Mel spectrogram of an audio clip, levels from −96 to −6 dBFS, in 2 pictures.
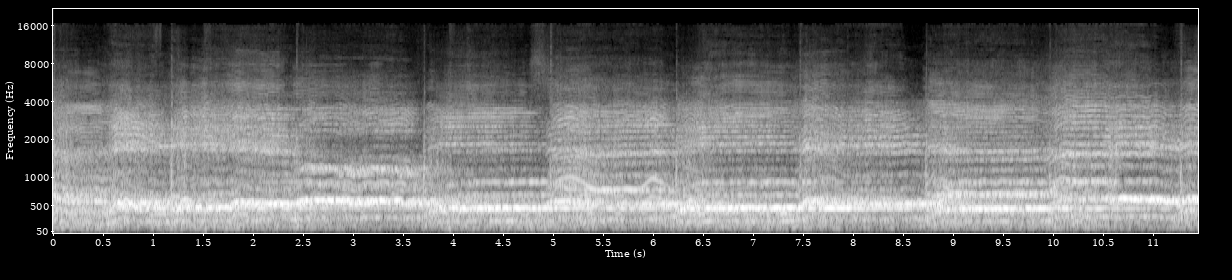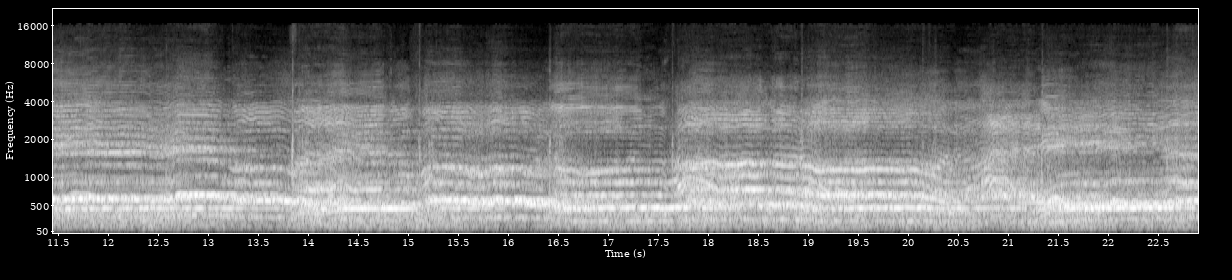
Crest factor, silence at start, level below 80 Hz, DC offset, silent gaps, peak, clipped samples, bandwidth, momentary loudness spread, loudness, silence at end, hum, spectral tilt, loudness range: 10 dB; 0 s; -60 dBFS; under 0.1%; none; 0 dBFS; under 0.1%; 8.4 kHz; 3 LU; -12 LUFS; 0 s; none; -5.5 dB/octave; 1 LU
